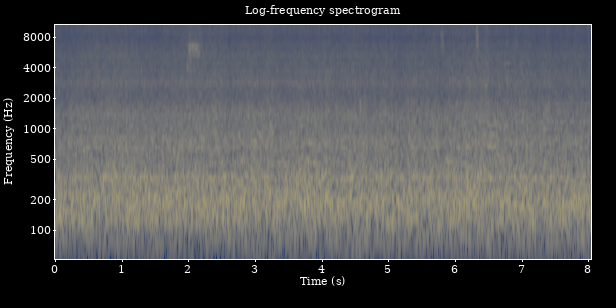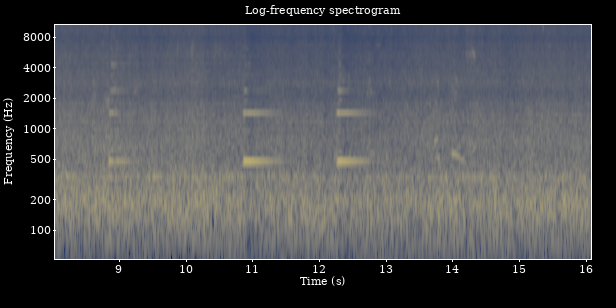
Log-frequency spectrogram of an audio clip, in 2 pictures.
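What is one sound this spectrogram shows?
Jet engines roar in a steady, low drone inside an airliner cabin.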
